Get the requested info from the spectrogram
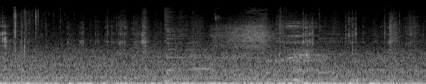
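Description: Gloved hands scraping and crumbling loose soil, small scattered scrapes and clicks over a steady low rumble.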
